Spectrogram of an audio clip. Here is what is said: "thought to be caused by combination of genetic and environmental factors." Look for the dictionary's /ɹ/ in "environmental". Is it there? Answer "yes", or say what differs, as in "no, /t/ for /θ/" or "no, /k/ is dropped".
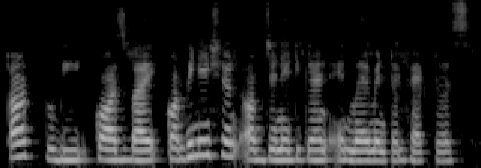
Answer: no, /ɹ/ is dropped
